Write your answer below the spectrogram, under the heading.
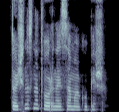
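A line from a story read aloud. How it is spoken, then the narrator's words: Quiet question. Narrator (Russian): спросила она негромко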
